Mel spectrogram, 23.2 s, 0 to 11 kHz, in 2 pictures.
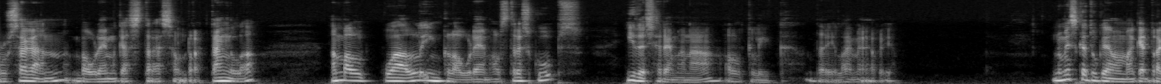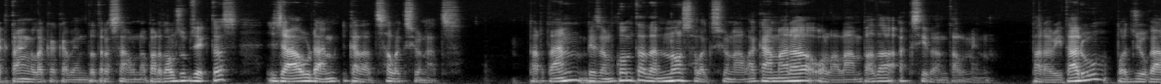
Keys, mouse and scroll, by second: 0.0-6.0 drag, 18.4-19.2 middle drag, 18.6-19.6 scroll down 2, 21.5-22.0 middle drag.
